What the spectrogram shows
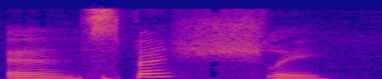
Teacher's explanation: So it's a three-syllable word with the stress on the second syllable.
